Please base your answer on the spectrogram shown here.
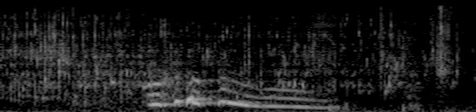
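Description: Water runs steadily over a painted deer skull being rinsed clean, a soft splashing wash, with a brief exclaiming voice over it.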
